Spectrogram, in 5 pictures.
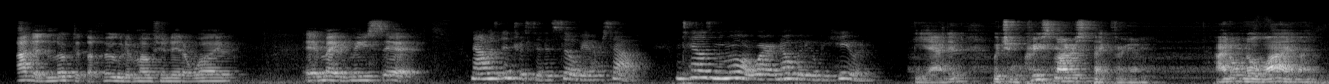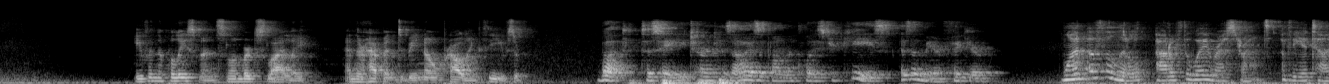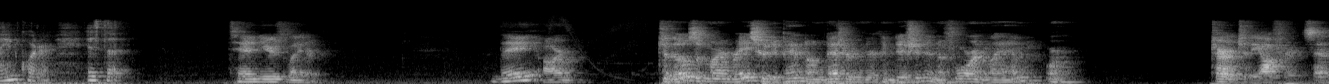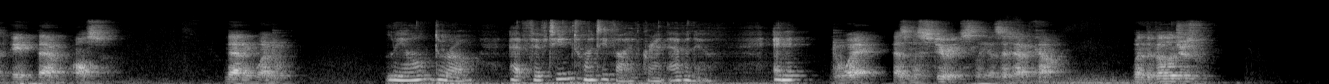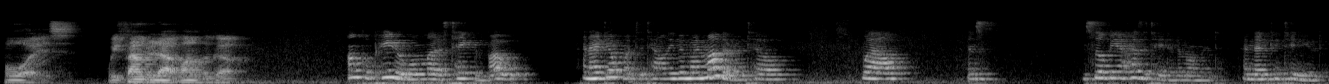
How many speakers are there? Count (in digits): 9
